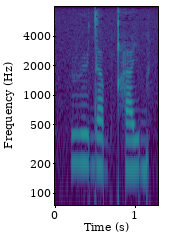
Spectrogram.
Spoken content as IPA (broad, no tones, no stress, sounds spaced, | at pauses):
β y d ɜ b qʰ i b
